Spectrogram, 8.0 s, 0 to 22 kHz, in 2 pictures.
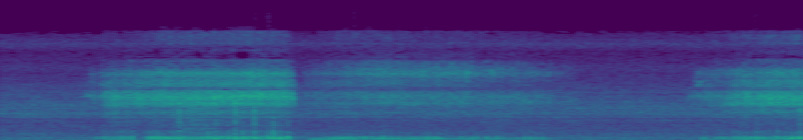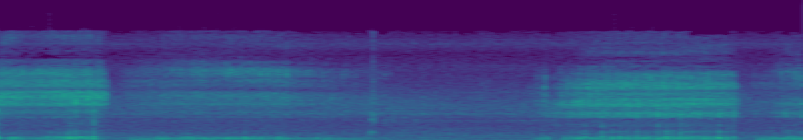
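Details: A 3-month-old Bull Terrier puppy snores steadily while asleep, each roughly one-second breath a rough, airy rasp with a sharp hiss on top, in a slow rhythm with quieter breathing between.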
